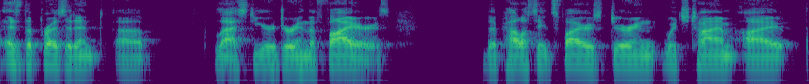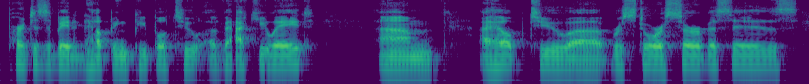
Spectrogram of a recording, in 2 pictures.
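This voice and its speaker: A man introducing himself as a candidate at a forum. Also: lowish voice. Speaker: congressional candidate.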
